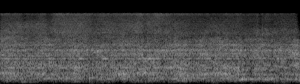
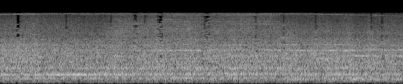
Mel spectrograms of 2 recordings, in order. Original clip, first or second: second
